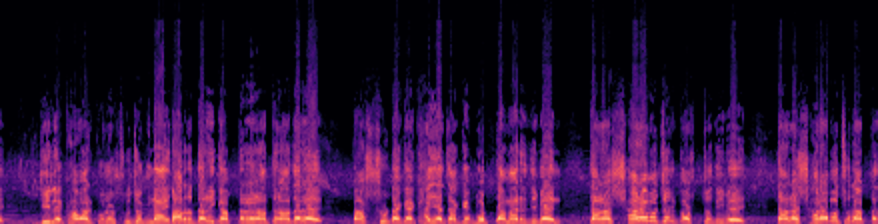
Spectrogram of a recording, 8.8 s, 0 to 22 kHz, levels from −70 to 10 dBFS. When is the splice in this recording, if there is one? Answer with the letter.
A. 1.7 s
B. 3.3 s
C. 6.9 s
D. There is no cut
A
